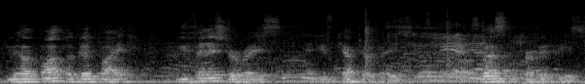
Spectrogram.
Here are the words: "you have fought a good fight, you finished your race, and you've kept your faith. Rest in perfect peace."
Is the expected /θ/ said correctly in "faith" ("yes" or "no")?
no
